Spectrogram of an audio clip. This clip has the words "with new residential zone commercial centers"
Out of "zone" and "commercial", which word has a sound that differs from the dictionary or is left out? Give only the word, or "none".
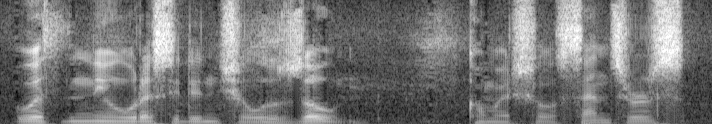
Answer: none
